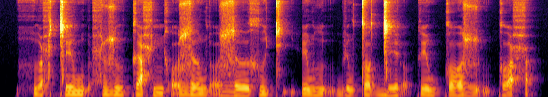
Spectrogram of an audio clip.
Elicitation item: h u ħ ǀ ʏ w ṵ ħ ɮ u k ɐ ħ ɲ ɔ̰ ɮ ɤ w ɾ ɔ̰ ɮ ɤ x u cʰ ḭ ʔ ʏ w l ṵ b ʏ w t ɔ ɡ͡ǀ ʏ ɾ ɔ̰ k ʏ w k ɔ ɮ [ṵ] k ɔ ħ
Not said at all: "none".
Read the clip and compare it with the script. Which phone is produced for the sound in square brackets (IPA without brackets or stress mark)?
ṵ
